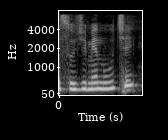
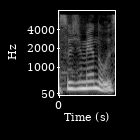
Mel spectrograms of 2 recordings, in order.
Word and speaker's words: Sud Mennucci: de São Paulo né a pronúncia correta seria surge menut mas lá no já acostumamos a falar surge menos isso então aceitamos as duas versões e para que vocês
